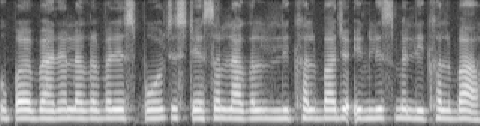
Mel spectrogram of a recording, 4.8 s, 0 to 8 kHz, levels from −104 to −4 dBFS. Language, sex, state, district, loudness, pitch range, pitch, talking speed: Bhojpuri, female, Uttar Pradesh, Ghazipur, -16 LUFS, 195-200 Hz, 200 Hz, 175 wpm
